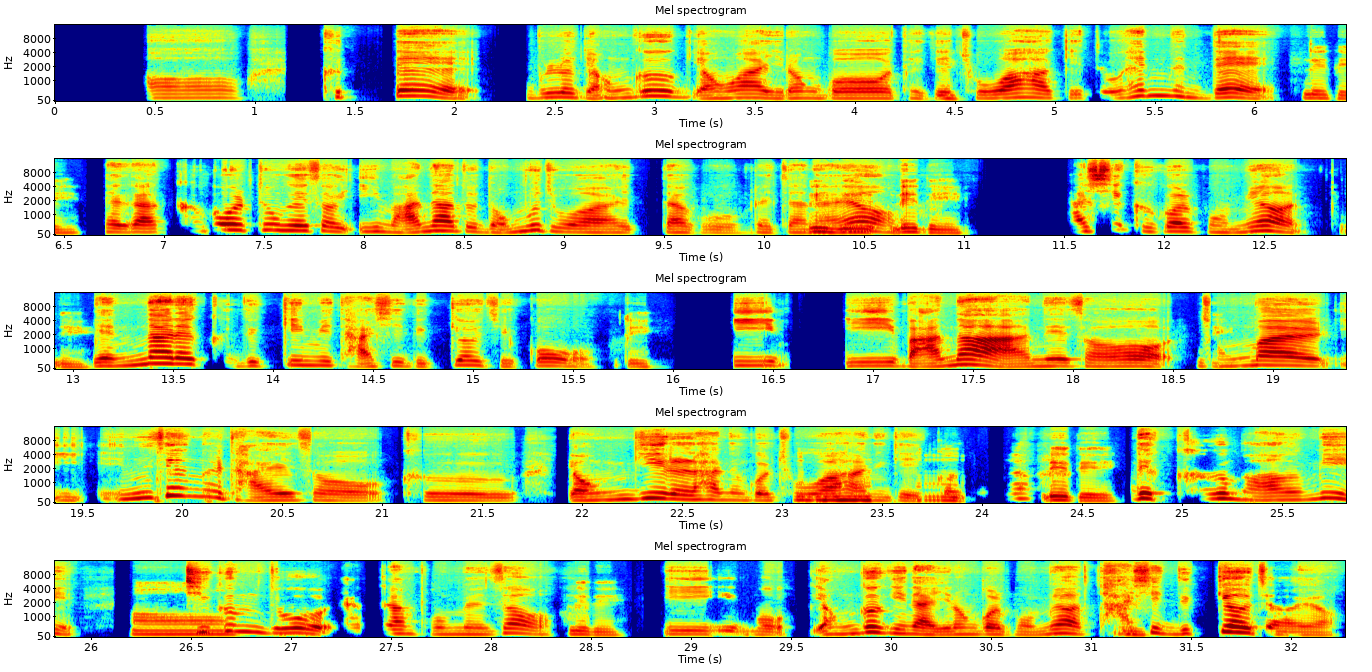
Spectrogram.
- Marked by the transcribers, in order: tapping
- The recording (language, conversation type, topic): Korean, podcast, 어렸을 때 가장 빠져 있던 만화는 무엇이었나요?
